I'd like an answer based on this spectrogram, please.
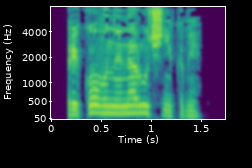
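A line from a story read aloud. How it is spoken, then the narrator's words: Calm repetition. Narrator (Russian): повторил шериф Эмори спокойным голосом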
